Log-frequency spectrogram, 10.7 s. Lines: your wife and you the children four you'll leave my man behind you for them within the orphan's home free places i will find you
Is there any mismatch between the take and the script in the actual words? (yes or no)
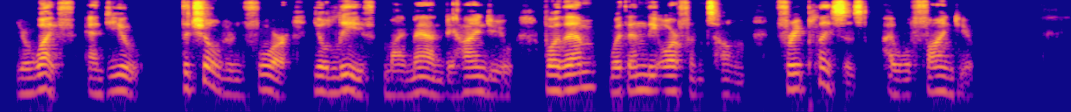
no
